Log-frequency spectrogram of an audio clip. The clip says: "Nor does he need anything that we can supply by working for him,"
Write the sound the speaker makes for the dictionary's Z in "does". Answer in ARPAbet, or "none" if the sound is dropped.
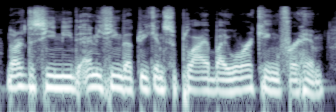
S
